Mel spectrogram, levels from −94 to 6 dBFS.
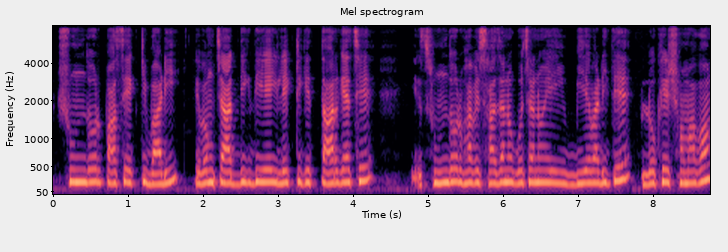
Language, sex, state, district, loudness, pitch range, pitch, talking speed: Bengali, female, West Bengal, Malda, -21 LUFS, 205-225 Hz, 215 Hz, 135 wpm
